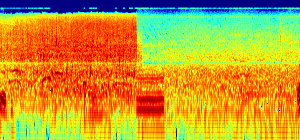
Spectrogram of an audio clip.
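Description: Fountain jets splashing into a basin, a steady hiss of falling water that cuts off suddenly about three seconds in, leaving a quieter outdoor background.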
